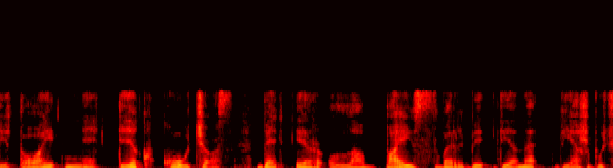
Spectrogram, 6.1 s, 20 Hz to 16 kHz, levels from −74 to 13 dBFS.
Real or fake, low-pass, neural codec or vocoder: fake; 7.2 kHz; codec, 16 kHz, 4 kbps, FunCodec, trained on Chinese and English, 50 frames a second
